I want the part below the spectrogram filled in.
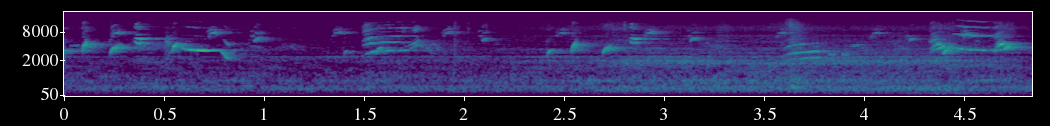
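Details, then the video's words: European goldfinch calling and looking for its young, UK, 13 July 2017; lively series of high twittering, tinkling notes in several bursts, with a faint hum throughout. "Goldfinch calling and lookink for his baby"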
